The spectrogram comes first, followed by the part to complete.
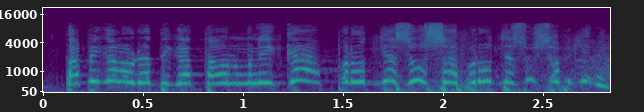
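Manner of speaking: fast, then squeeze it out as if the belly's in the way; wife mocking a husband too stout to lean over; paunchy husband.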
